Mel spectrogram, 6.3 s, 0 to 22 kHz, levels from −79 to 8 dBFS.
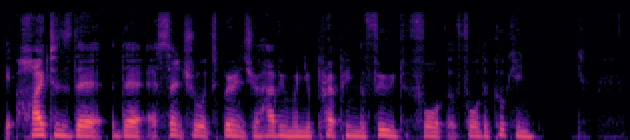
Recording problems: none

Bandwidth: 14.5 kHz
